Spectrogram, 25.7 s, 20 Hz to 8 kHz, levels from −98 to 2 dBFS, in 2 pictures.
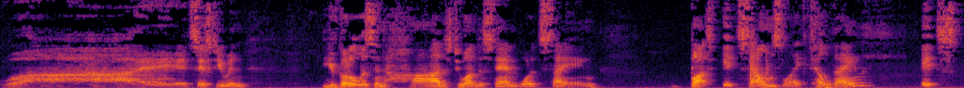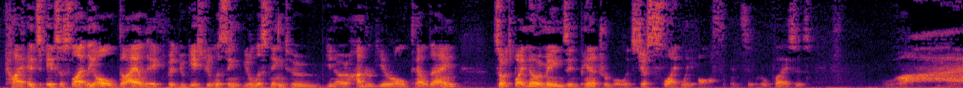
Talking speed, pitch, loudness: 135 wpm, 115 Hz, -28 LUFS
